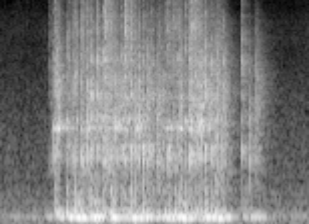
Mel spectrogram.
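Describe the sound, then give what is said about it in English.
Dice rattle and scrape as they are swept together, a dense clattering for about two seconds, followed by a short, sharp final tumble. No voices. “Gather all your dice.”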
